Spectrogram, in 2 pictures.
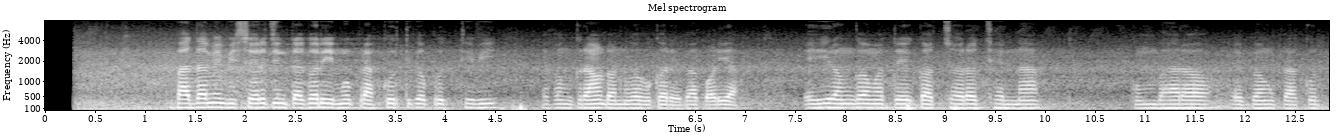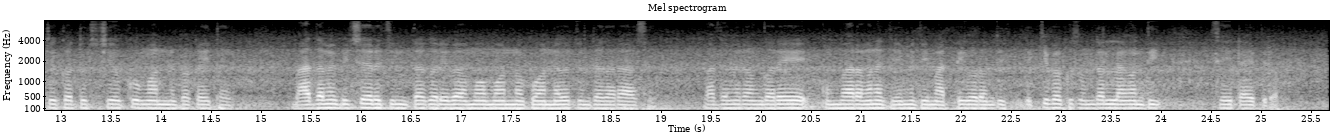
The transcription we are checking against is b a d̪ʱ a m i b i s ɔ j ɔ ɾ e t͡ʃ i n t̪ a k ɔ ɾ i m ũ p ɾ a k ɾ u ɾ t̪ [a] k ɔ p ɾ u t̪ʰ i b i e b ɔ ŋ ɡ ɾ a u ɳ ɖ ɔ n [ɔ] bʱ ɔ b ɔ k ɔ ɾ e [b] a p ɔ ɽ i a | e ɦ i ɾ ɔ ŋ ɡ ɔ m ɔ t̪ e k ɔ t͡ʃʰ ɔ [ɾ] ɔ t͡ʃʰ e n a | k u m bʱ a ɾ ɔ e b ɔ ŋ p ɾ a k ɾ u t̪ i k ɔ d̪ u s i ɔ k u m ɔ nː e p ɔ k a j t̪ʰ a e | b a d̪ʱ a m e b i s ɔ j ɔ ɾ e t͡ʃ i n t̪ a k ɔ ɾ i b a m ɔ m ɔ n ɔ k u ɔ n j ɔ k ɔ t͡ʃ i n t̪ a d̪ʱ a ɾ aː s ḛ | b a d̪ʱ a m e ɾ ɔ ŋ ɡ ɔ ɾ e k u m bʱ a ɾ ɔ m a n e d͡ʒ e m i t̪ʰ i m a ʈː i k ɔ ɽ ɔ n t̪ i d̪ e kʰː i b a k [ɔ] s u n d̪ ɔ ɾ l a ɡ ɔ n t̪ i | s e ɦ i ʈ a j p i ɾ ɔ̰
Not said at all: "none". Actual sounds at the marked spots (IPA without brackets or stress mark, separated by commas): i, u, b, ɾ, u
